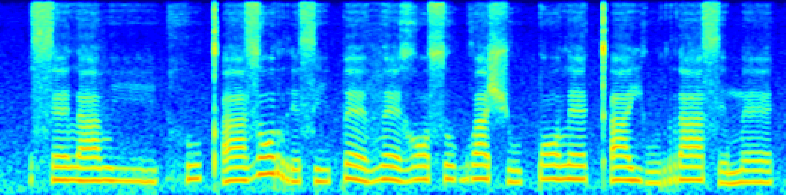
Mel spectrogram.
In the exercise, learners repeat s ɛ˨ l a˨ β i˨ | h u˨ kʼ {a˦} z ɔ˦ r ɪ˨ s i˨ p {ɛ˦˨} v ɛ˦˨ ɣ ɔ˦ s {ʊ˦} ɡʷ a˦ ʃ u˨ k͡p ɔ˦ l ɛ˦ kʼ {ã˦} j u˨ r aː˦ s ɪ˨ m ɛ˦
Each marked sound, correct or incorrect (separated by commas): incorrect, correct, correct, incorrect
